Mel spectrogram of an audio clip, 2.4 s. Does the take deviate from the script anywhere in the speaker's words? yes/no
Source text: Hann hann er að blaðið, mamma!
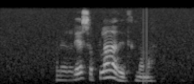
yes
